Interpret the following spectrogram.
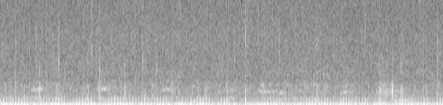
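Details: Kitten Ralph, aged three and a half months, washing his siblings while purring in a continuous low rumble, with faint wet licking clicks and small taps over the top.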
